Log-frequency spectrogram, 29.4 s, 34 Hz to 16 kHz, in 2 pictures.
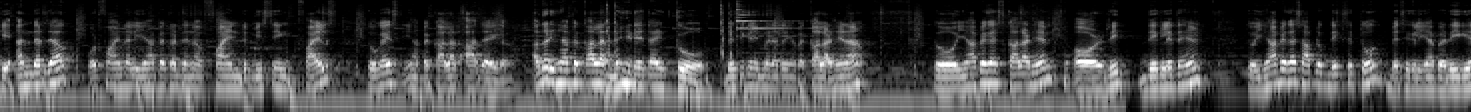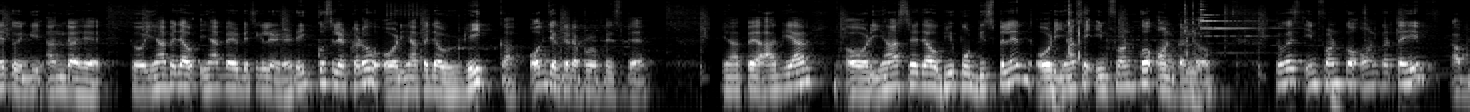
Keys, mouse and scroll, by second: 9.8-10.2 scroll down 1, 10.2 scroll up 1, 11.8 click, 17.2-17.6 scroll down 1, 19.5 scroll down 1, 21.9 click, 23.6-24.3 scroll down 1, 24.3 click, 24.9 scroll down 1, 26.4 click, 27.5 scroll up 1.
